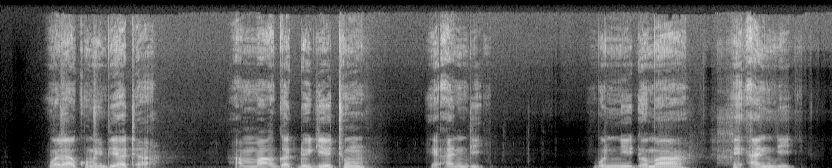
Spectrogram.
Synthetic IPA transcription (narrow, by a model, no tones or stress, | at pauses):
walaːkɔmimbiatʰa̰ | ʔa̰mːaɡaɗːɔɡeːtum | ɛ̰ʔanːdi | bonːiːɗɔma | ɛʔanːdi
